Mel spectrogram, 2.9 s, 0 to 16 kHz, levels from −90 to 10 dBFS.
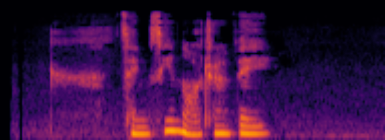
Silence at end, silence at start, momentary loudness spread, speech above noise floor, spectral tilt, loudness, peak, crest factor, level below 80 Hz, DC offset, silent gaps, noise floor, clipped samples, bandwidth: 0.9 s; 0.35 s; 22 LU; 36 dB; -5.5 dB/octave; -20 LUFS; -6 dBFS; 16 dB; -66 dBFS; under 0.1%; none; -55 dBFS; under 0.1%; 11.5 kHz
